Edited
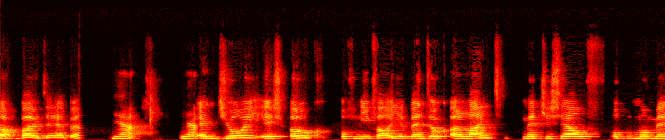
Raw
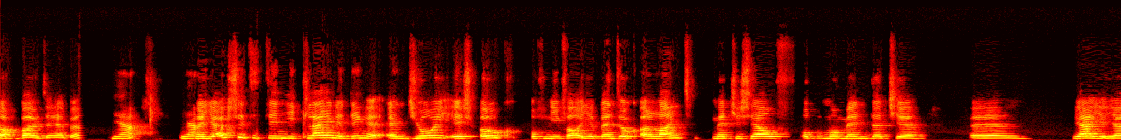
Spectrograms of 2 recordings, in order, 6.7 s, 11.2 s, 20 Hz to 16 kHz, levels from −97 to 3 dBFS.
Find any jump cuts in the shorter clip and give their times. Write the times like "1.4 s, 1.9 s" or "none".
1.9 s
